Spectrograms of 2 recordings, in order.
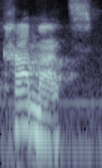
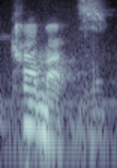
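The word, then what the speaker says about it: קָמָץ: the vowels for example the first vowel is called kamats can you repeat after me commas beautiful nice natural pronunciation it's a very good start and just like the name comets we hear ah and that's the vowel sound of the Kamas ah Sawa thank you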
